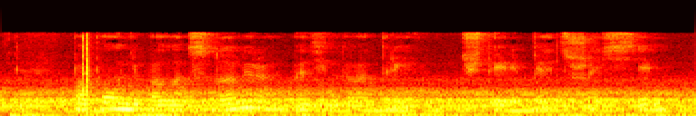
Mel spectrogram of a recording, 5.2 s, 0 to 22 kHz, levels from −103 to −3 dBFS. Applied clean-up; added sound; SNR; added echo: none; Tap; 12 dB; none.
